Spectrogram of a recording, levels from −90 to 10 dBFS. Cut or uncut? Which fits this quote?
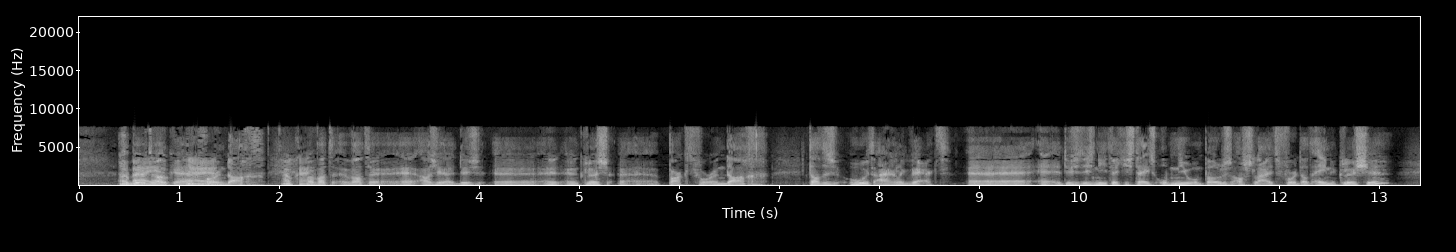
cut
